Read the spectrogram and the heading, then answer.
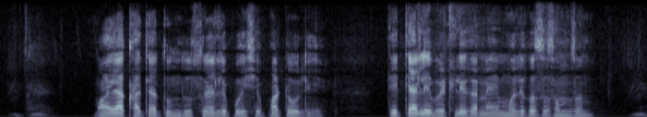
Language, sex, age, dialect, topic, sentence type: Marathi, male, 25-30, Varhadi, banking, question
